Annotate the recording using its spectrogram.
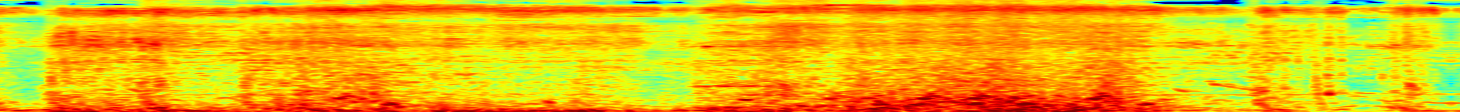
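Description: Game sound effects of spells and hits crackle and whoosh.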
